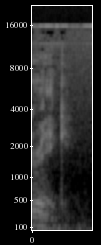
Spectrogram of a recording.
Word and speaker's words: Uhrig: Uhrig. Spell that. Uhrig. I can say that. Uhrig.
